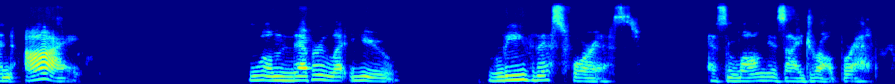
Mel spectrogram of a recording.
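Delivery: menacing, threatening elf voice. Voicing Tauriel holding a dagger under a captive's chin: Tauriel's threatening voice. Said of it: "And she takes the dagger away".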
